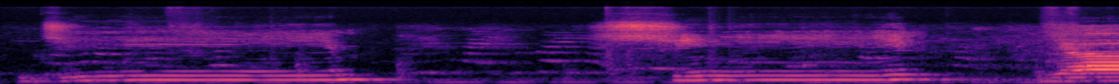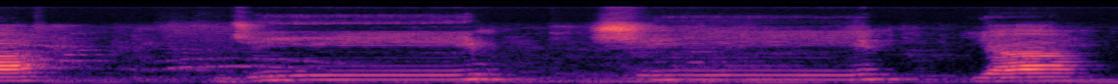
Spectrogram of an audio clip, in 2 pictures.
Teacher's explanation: तो ये अदा होते हैं ज़बान का दरमियान और ऊपर के तालु से। मिसाल के तौर पर ज़बान आपकी ये है और ये आपका ऊपर का तालु है।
